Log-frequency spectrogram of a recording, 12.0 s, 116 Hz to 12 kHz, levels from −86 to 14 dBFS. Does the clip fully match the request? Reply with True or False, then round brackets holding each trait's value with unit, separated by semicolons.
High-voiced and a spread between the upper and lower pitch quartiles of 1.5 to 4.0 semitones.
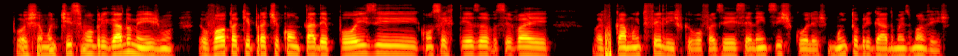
False (125 Hz; 3.0 semitones)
